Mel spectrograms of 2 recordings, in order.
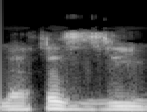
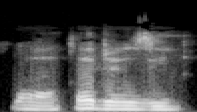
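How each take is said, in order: First: تجزي said as tazzi, J swallowed into Z; wrongly merged jim. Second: تجزي with a clear J before Z; taj-zi, fully articulated J in تجزي; distinct jim and zay. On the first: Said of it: "لا نقول". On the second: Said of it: "تحقيق الزاي وتحقيق الجيم". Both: Shown as a demonstration.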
